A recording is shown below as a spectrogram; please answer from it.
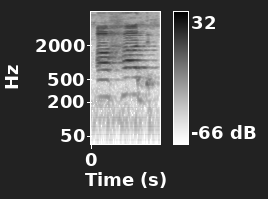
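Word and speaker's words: أحد: kedua pada kata Ahad hukum bacaannya Qalqalah kubr karena ada Dal yang diwakaf pada akhir kalimat cara membacanya itu dipantulkan teras seperti ini Ahad Kemudian pada ayat yang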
